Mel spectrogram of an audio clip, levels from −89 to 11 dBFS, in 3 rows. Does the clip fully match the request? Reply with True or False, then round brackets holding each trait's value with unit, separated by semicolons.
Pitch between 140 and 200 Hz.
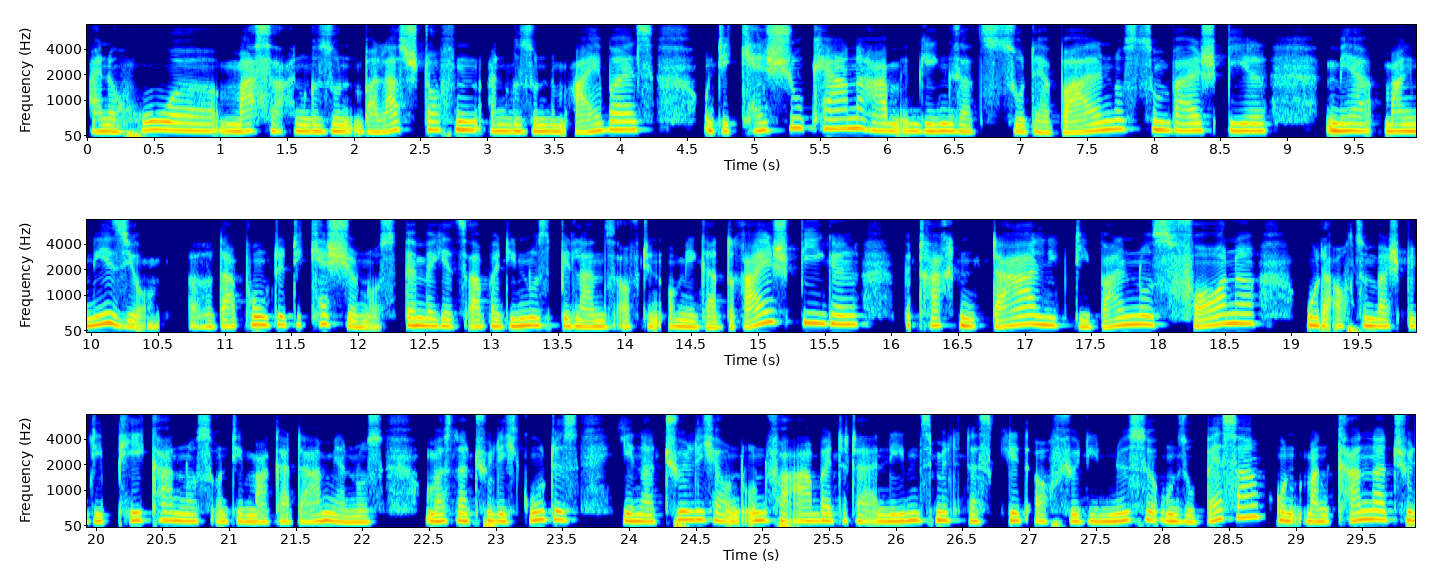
True (190 Hz)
